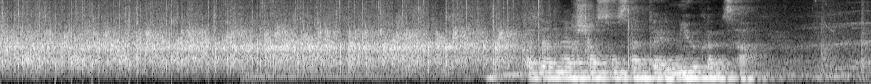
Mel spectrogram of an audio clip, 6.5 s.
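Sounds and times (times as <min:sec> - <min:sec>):
audience applauding loudly: 0:00.0 - 0:04.8
speech: 0:04.0 - 0:05.8.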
